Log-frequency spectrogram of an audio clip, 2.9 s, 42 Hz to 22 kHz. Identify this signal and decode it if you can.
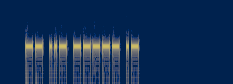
Morse code, heard as a keyed tone, about 40 wpm, 700 Hz. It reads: MU0A
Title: DXCC-100 Call Signs - 4 Characters - Repeated 3x - 40wpm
